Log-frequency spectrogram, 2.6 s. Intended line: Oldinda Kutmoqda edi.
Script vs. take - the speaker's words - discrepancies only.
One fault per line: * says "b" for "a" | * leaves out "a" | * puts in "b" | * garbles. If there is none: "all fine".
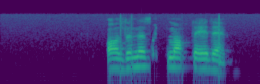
all fine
